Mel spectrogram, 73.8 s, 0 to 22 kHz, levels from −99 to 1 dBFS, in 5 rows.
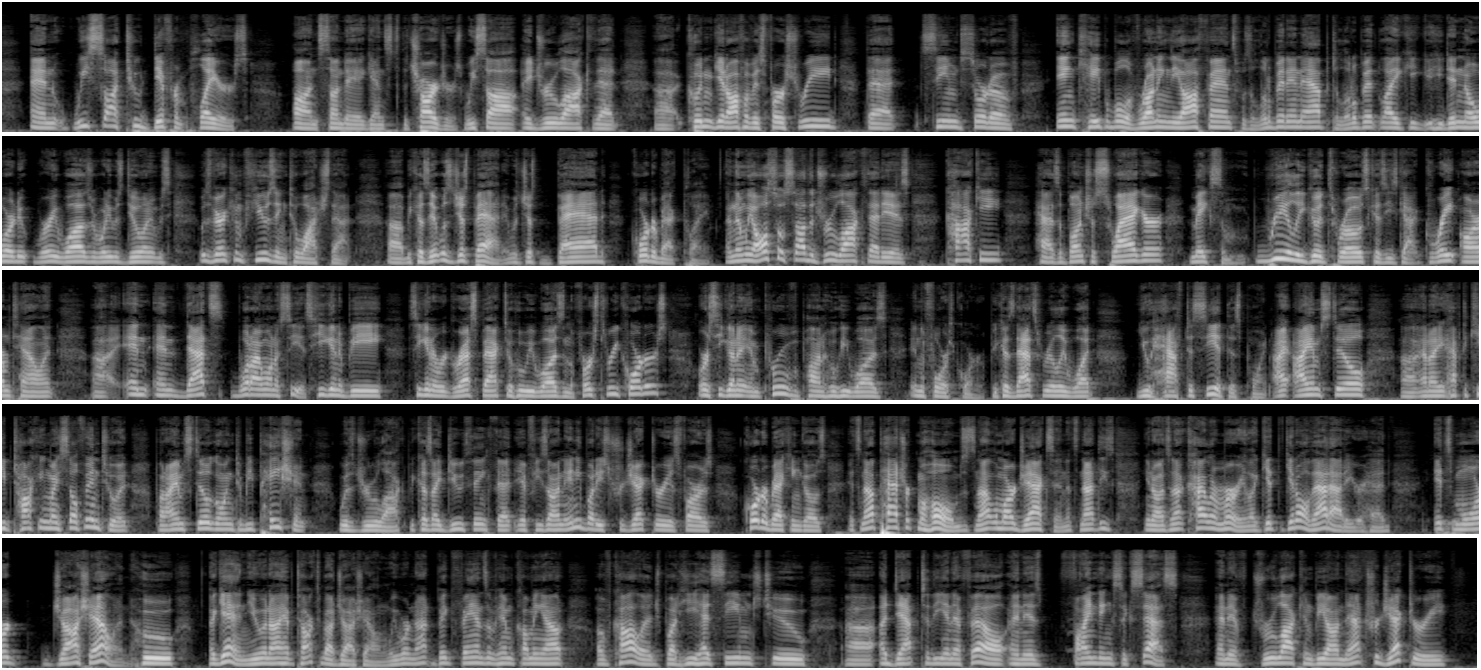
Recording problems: none

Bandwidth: 14.5 kHz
